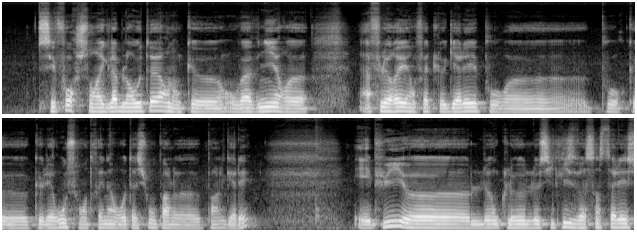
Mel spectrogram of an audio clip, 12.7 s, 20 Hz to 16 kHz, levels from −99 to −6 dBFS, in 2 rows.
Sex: male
